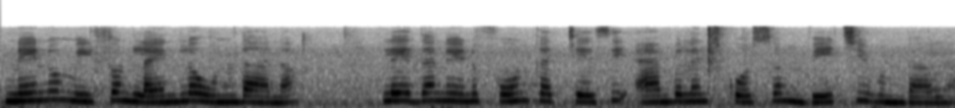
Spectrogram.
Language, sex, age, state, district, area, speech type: Telugu, female, 18-30, Telangana, Kamareddy, urban, spontaneous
